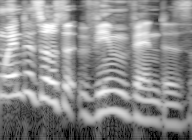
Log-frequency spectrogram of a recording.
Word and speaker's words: Wim Wenders: But is it You'd be Wim like, Wenders or is it Vim Vendors? Like, I don't know. I've heard people say Vim. I think it's in Europe the W's are pronounced as V's, but There you go.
